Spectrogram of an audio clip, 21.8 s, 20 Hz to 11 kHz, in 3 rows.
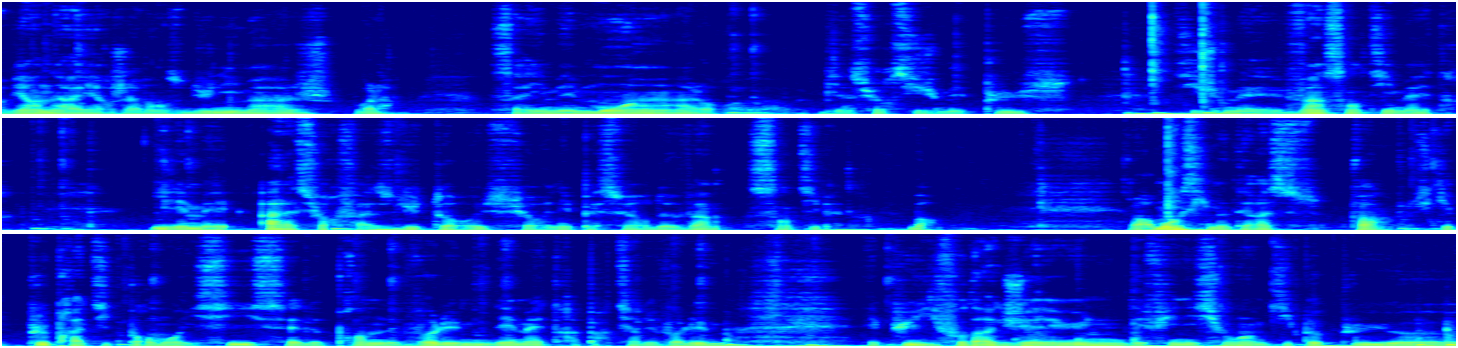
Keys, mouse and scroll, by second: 0.1 click, 3.6 click, 7.4 click, 8.0 click, 9.2-11.2 alt+drag, 13.0 click, 14.2 click, 15.1 click, 16.2 click, 16.9 click, 17.8 click, 18.5 alt+click, 19.2 alt+middle click, 19.6 alt+middle click, 19.9 alt+middle click, 20.0-20.4 alt+scroll down 2, 20.6 alt+middle click.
